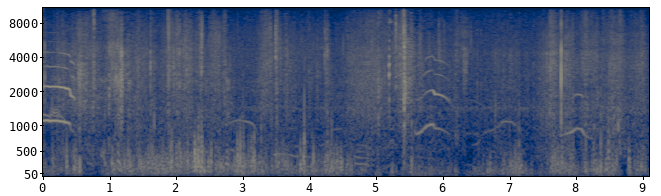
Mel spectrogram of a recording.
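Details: A harp seal pup on the Magdalen Islands, Canada, on 29 February 2020, gives short, nasal, cat-like wails that rise and fall; other pups cry faintly around it.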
